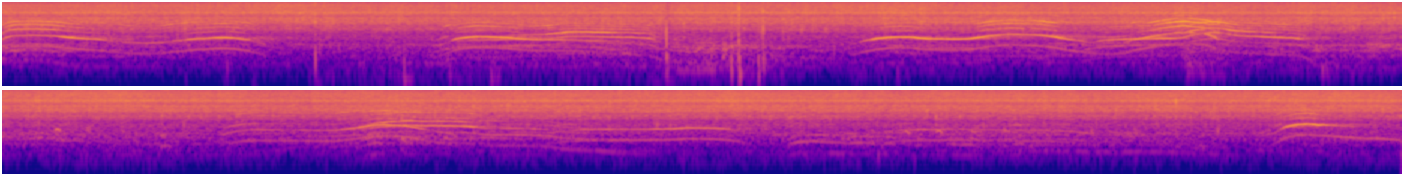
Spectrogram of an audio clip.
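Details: Two cats squabbling near Antalya, Turkey, alternate many bending, wavering meows and moaning yowls, some stacked and overlapping, with a brief scuffle-like thump near the middle and constant background hiss.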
